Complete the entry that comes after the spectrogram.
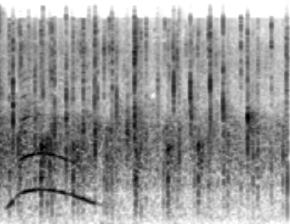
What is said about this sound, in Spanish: Oye, un aplauso para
